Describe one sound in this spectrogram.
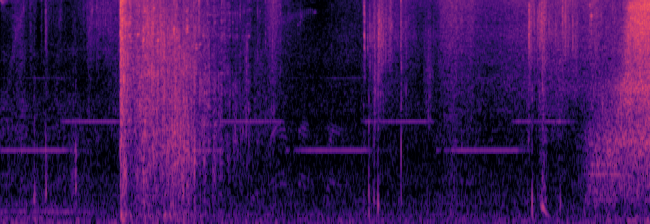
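Footsteps thud on a rooftop.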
